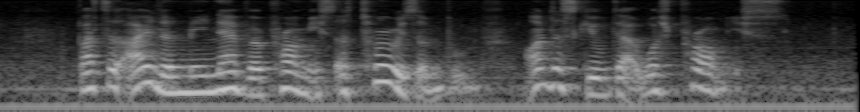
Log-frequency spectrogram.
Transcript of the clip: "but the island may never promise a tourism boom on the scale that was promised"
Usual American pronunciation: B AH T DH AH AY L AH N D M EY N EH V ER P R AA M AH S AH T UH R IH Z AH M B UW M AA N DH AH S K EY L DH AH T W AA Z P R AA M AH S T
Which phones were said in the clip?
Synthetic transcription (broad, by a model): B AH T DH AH AY L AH N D M EY N EH V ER P R AA M AH S AH T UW R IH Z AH M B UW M AA N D AH S K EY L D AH T W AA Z P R AA M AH S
